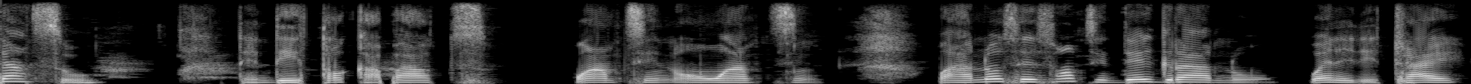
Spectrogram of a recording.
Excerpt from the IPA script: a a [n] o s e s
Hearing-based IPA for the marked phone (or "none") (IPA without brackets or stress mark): n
